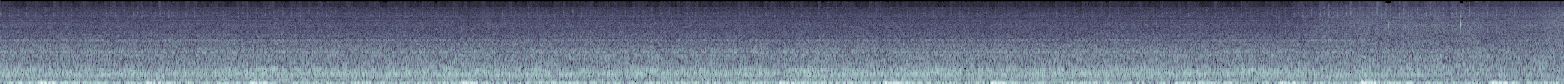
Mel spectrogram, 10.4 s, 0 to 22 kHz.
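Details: Jeep Wrangler P0304 misfire at idle; coils and injector already swapped with the fault staying on the same cylinder; oscilloscope shows injector signals good, so the problem is judged internal to the engine. Uneven beat with occasional stumbles.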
